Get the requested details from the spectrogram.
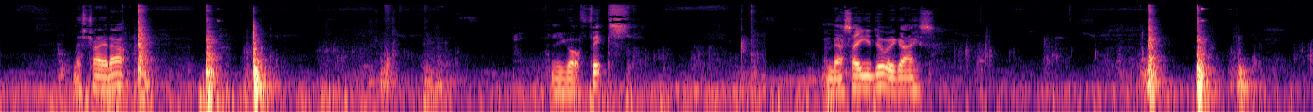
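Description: A tailgate handle clicks and clunks as it is pulled.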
